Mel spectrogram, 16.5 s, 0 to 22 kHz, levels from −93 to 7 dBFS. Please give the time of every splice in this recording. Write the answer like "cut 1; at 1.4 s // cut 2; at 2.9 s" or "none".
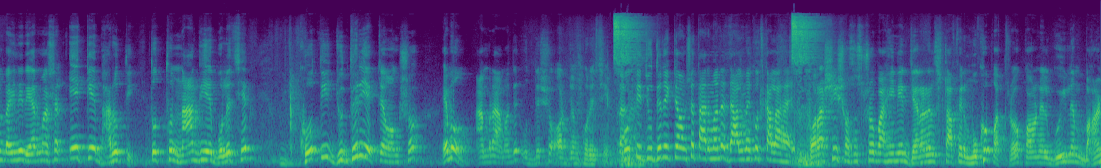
cut 1; at 2.1 s // cut 2; at 9.3 s // cut 3; at 11.9 s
